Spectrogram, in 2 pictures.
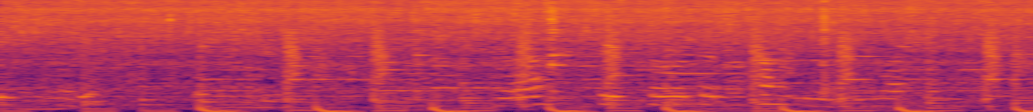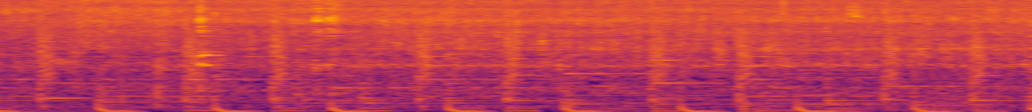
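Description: Curry leaves crackling and sizzling in hot oil as tempering for a mixed toor and moong dal amti, a loud continuous spitting sizzle with rapid pops, no talk.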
